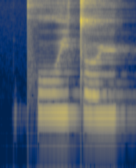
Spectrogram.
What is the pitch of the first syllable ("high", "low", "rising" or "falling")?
high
